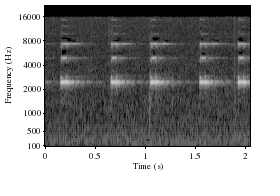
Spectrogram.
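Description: Reliabilt electronic keypad deadbolt beeping as its keys are pressed: a series of short, identical high-pitched beeps, one per key press, about two a second, as a programming code is entered.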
